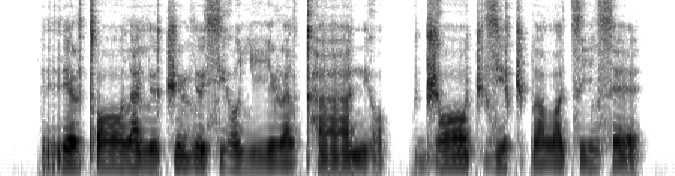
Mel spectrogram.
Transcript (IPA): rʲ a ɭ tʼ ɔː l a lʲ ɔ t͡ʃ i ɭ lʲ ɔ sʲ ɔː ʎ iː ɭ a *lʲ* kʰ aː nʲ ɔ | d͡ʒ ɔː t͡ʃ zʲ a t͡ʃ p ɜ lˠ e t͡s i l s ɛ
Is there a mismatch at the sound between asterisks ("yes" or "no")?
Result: yes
